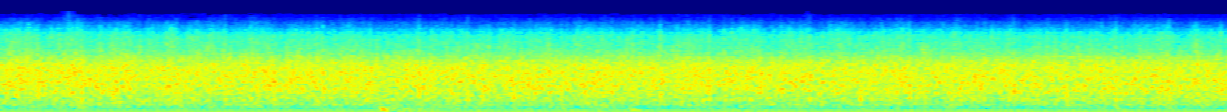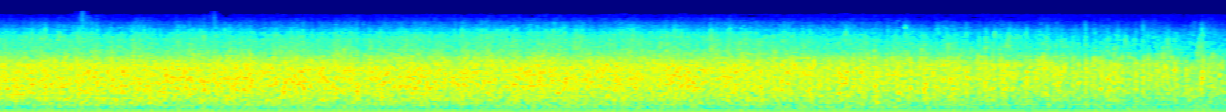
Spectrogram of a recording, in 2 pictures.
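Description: Audience applauding, long and sustained, starting to die down near the end.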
